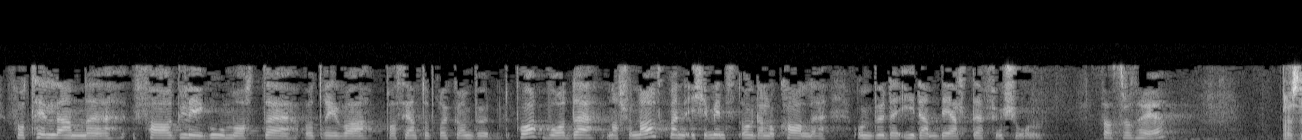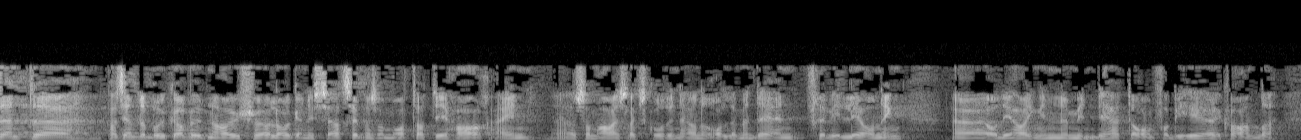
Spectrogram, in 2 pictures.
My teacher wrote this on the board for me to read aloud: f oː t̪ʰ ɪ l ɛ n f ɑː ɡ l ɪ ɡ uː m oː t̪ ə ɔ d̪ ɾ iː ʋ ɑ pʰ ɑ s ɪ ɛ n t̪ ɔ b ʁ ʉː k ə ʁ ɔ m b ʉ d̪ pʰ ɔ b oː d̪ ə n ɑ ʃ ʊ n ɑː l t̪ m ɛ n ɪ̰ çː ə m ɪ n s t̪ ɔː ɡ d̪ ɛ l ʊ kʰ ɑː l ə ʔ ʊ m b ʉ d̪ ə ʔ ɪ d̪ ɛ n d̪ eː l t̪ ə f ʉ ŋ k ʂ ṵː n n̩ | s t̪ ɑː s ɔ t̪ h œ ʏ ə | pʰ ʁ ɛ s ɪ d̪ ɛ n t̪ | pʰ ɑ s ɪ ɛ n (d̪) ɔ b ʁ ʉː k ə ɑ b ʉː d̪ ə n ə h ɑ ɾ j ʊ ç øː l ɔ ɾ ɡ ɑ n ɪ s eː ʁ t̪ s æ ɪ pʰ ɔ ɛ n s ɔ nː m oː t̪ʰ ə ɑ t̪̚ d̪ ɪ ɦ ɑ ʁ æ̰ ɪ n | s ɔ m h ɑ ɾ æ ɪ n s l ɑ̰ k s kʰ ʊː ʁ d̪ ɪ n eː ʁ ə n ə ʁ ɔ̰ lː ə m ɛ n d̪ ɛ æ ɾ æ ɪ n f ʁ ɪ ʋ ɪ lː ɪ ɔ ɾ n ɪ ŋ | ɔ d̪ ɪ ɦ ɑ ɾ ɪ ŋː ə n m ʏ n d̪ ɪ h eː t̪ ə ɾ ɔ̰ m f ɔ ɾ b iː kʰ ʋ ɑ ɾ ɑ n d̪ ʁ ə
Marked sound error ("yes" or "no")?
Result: yes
